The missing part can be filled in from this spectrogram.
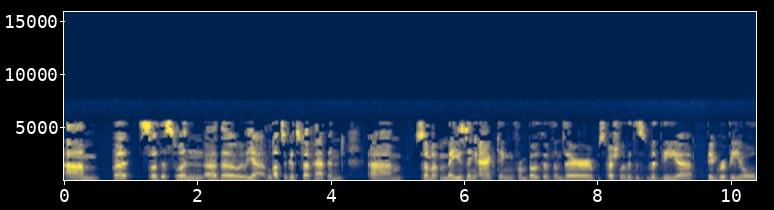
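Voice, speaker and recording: Fairly even intonation and a fairly slow delivery in an unremarkable speaking voice. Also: man, medium pitch for a man. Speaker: podcast guest, fan. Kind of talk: casual chat.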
